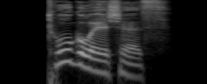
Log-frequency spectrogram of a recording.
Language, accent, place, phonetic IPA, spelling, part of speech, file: German, Germany, Berlin, [ˈtoːɡoɪʃəs], togoisches, adjective, De-togoisches.ogg
- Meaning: strong/mixed nominative/accusative neuter singular of togoisch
